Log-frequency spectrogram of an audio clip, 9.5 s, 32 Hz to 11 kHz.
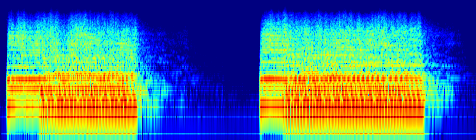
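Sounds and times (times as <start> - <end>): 
two-tone fog horn: 0.1 - 3.8, 5.2 - 9.4.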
